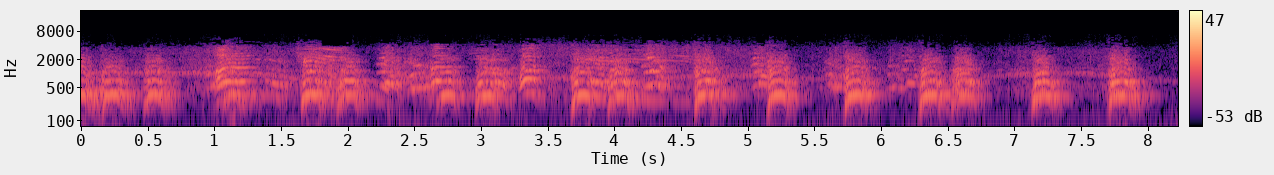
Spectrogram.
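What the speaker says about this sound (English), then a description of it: "King, the swiftest, strongest of Eskimo lead dogs, blazes the trail through storm and snow" King, an Eskimo lead sled dog in an old-time radio adventure, barks steadily and loudly in repeated bow-wow bursts at a quick, even rhythm, close up with no voices over it.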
